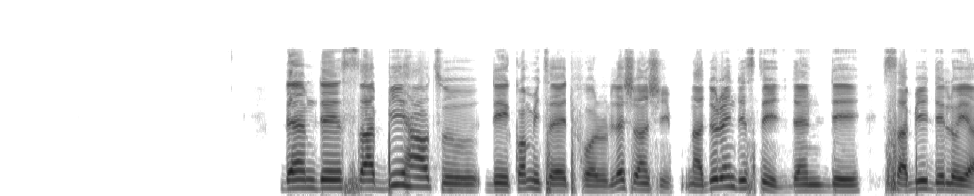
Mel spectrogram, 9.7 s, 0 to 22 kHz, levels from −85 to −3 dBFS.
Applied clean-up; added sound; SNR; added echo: neural mask model Resemble Enhance denoiser.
